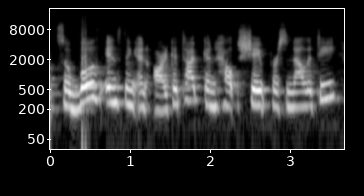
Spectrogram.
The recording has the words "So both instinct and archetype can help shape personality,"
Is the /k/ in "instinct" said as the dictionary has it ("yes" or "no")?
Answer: no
